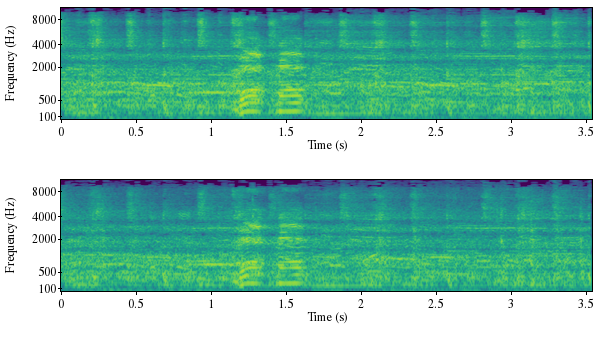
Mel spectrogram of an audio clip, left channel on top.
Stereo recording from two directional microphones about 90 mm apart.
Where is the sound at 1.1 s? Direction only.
40° left (ahead or behind).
